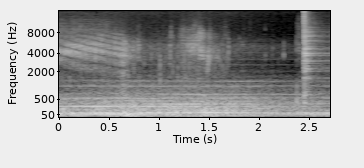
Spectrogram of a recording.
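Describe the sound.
A liquid metal robot squeezes through bars and its gun catches. The result is a wet, gloopy squish over a steady low rumble, ending in a brief sharp burst.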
